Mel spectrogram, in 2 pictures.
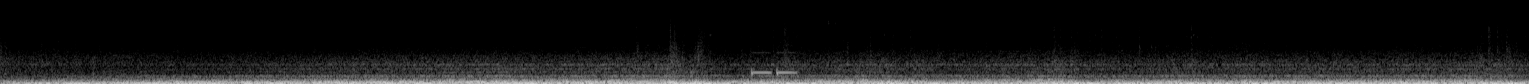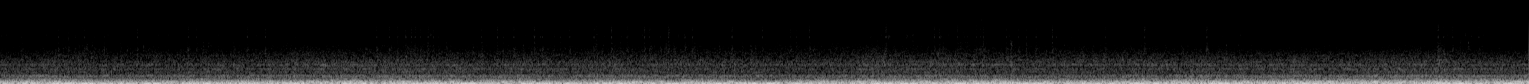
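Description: Steady low road and tyre rumble inside the cabin of a moving Tesla electric car at around 35 mph, with no engine note.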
